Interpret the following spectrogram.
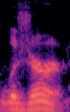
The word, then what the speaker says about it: Lejeune: a change, or like, it's actually pronounced Lejeune. It's John A. Lejeune. Someone started pronouncing his name incorrectly at some point and it caught on.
